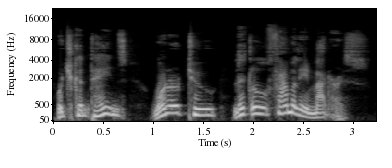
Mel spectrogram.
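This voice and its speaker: A man's voice: sits high, big pitch swings, normal speed, dark tone, breathy edge, no echo, clean studio sound, pitched above the performer's own voice, heavily acted. A man voicing a frightened, plump little merchant, pleading and panting, in an audiobook. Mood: nervous, evasive.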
